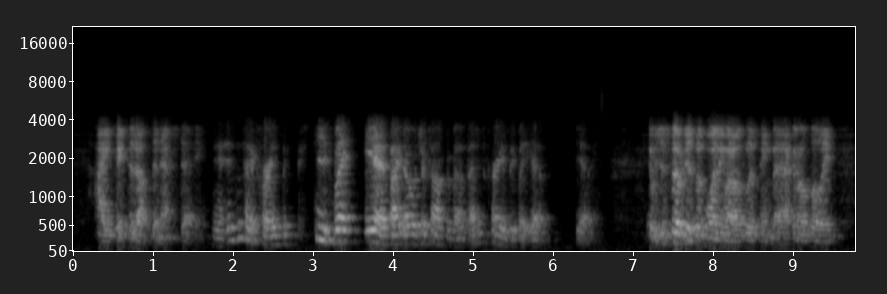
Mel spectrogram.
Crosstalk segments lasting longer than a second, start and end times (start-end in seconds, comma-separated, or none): none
